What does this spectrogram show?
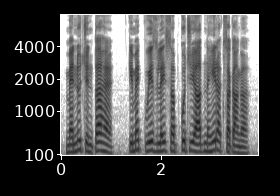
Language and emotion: Punjabi, fearful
